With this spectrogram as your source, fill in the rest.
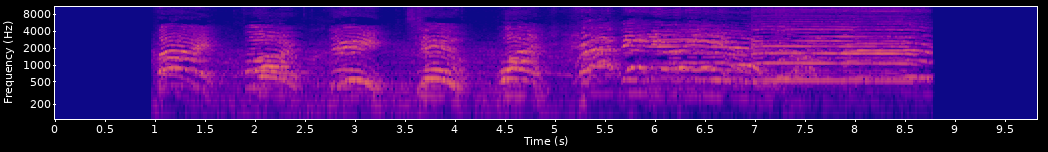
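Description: Children blow toy party horns in short repeated bursts, then hold a long blast.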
